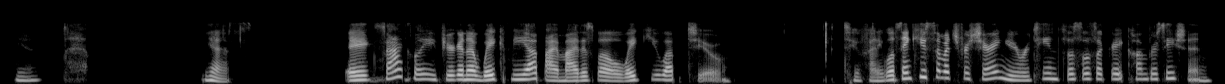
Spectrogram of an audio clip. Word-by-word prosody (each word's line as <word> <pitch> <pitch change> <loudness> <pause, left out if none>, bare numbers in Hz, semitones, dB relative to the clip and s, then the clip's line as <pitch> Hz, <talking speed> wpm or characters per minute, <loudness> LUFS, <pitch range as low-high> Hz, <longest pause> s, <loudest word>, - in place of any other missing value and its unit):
Yeah. 185 -1 -6 1.7
Yes. 185 -9 -2 1.2
Exactly, 235 - +2
if 220 - -6
you're 210 0 +2
gonna 220 -1 +7
wake 210 +2 +3
me 230 0 +2
up, 255 +3 +5
I 180 -1 +3
might 170 +1 +2
as 190 -1 -2
well 175 -5 +1
wake 195 +7 0
you 225 -1 -4
up 205 0 +2
too. - - -9 1.1
Too 180 - -9
funny. 165 0 -7
Well, 205 +3 +4
thank 270 - +3
you 340 - +7
so 330 - -3
much 295 -2 +1
for 270 - -3
sharing 260 +3 0
your 200 -5 0
routines, 250 +7 -4
this 245 0 -4
was 255 0 -3
a 250 - -1
great 245 +1 -3
conversation. 245 -7 -5
220 Hz, 160 wpm, -23 LUFS, 190-250 Hz, 1.7 s, gonna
